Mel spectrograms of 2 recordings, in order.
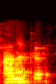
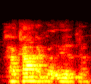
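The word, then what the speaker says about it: Hanukkah: call it Kana or Hanukah hak but the proper way to say it is hak which stands from kanak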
